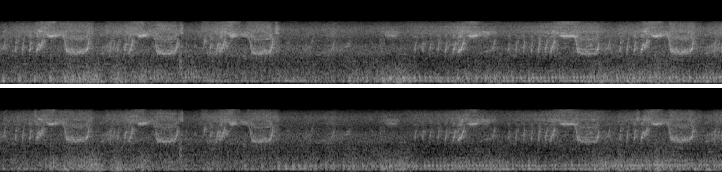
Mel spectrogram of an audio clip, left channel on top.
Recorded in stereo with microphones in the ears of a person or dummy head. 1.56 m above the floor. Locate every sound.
0.0 s an insect: 5° left (ahead or behind)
